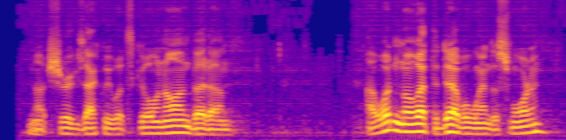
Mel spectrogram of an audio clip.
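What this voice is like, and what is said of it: Hoarse voice. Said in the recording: “I sound a little hoarse, it's only because I am.”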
